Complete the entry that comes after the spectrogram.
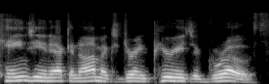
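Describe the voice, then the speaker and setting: This man has an ordinary speaking voice and a fairly high pitch. He talks at a moderate pace with fairly even intonation. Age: 60s. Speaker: precious metals analyst. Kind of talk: interview.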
